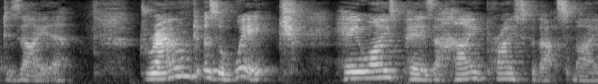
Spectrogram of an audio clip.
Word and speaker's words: Hawise: Hawise ask, I do know that I'm pronouncing Hawise wrong, by the way. It's Hawise. Is it supposed to be Hawise or something like that? I've always pronounced it Hawise. I'm from Yorkshire.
